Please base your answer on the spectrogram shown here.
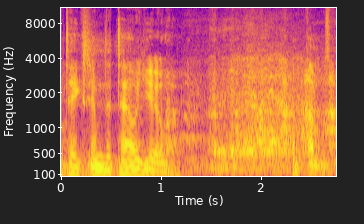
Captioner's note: audience laughing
